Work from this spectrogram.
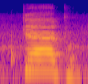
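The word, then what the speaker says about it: calf: कैप कैप तो एल से पहले ए आ गया है और एल के बाद एफ आया है इसलिए एल साइलेंट है।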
